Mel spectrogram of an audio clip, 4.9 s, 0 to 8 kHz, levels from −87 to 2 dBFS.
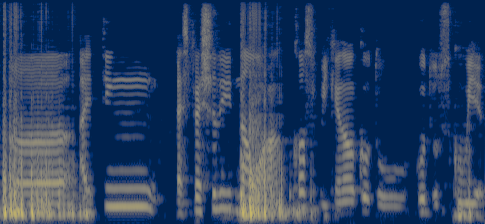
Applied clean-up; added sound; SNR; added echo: classical method Wiener filter.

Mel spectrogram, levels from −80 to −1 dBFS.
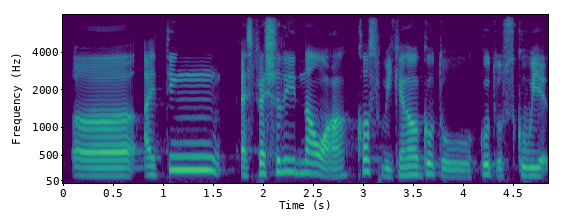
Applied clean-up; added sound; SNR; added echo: none; none; none; none.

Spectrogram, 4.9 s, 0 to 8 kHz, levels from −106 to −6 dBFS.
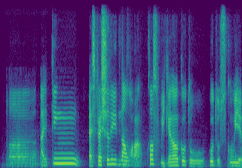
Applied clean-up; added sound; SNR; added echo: neural mask model DeepFilterNet 3.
